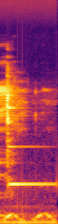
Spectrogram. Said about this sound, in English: oh, that's my phone ringing, but who cares?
